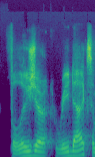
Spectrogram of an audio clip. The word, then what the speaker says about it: Fallujah Redux: You've also co-written a book, Fallujah Redux.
